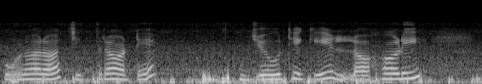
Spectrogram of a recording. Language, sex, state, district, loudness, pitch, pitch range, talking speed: Odia, female, Odisha, Sambalpur, -17 LUFS, 250 Hz, 240-255 Hz, 75 wpm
